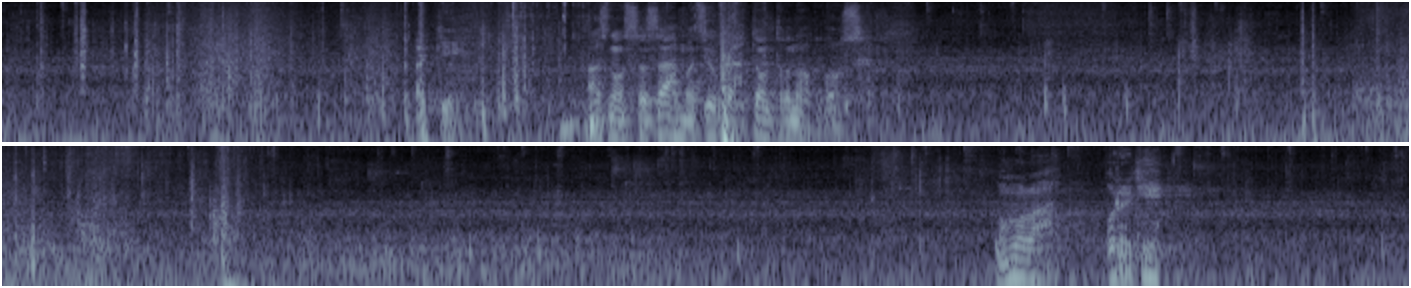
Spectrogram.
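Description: Fire crackles softly in furnaces.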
